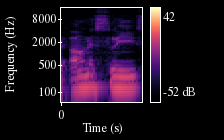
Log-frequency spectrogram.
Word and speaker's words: honestly: 注意这里要点一下发音啊，我这里读的是 honestly speaking，那个 t 呢，honest t 被我给吃掉了。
